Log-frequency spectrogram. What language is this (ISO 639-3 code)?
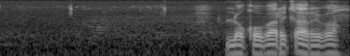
tso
